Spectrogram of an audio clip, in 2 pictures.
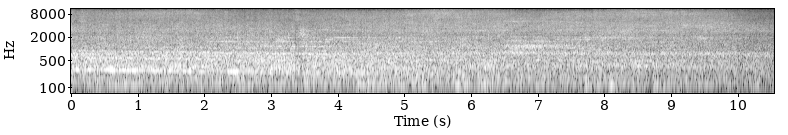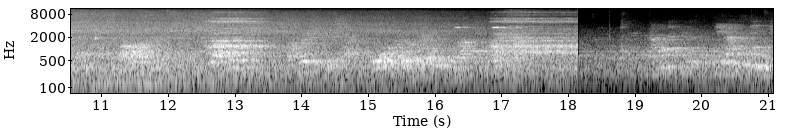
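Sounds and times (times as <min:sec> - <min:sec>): train wheels rumbling on rail: 0:00.0 - 0:18.2.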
